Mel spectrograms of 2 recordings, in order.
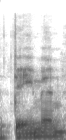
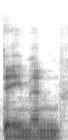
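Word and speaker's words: Damyn: his name is a damon is that what we agreed on it's d a m y n which i guess is damon damon mercenary and so this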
